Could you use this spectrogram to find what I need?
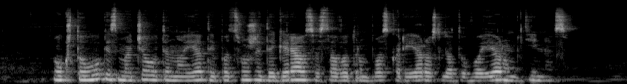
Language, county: Lithuanian, Panevėžys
